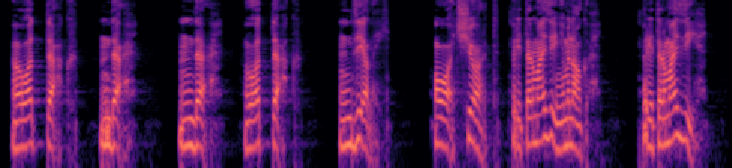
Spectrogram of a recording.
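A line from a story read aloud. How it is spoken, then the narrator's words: Growl, body shaking. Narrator (Russian): рыкнул, затрясся телом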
